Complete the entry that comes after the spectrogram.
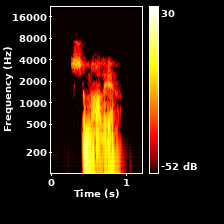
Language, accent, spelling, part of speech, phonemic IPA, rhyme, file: English, Southern England, Somalia, proper noun, /səˈmɑːli.ə/, -ɑːliə, LL-Q1860 (eng)-Somalia.wav
- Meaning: A country in East Africa, in the Horn of Africa. Official name: Federal Republic of Somalia. Capital and largest city: Mogadishu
